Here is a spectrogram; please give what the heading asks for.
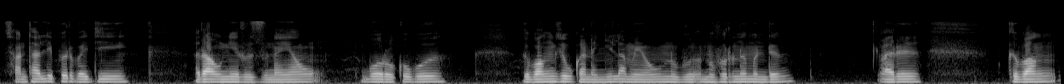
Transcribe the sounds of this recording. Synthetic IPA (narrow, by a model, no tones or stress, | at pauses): santʰalipʰɯɾbajdi | ɾawniɾɔzunajaw | bɔɾɔkʰɔwbɯ | ɡɯbaŋzɯwɡanaŋilamajawnuɦuɾnɯmɯndɯŋ | aɾɯ | ɡɯbaŋ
